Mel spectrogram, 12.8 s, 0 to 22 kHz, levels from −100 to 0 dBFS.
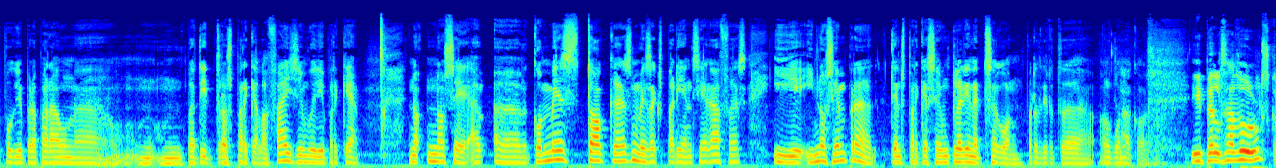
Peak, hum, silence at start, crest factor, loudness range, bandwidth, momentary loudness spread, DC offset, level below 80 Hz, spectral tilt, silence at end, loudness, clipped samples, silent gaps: -12 dBFS; none; 0 s; 20 dB; 3 LU; 15 kHz; 10 LU; under 0.1%; -56 dBFS; -5.5 dB/octave; 0 s; -31 LUFS; under 0.1%; none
